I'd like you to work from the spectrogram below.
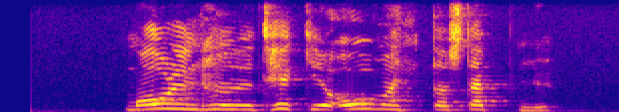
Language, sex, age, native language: Icelandic, male, 10, Icelandic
